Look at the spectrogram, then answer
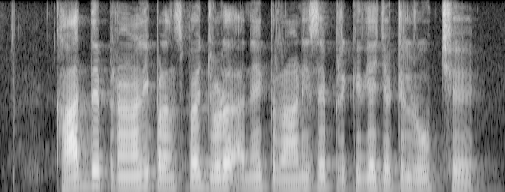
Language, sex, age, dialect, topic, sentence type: Maithili, male, 18-24, Eastern / Thethi, agriculture, statement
